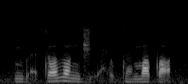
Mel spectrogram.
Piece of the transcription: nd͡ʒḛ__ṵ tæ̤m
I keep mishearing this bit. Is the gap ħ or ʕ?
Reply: ħ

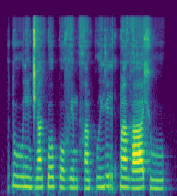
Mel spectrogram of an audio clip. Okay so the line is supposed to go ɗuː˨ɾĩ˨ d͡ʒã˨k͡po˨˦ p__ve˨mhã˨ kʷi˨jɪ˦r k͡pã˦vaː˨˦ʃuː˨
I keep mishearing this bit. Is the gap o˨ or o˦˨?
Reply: o˨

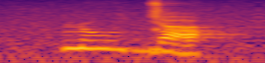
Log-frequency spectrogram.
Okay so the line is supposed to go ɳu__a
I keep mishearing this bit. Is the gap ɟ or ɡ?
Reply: ɟ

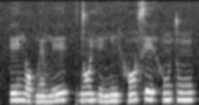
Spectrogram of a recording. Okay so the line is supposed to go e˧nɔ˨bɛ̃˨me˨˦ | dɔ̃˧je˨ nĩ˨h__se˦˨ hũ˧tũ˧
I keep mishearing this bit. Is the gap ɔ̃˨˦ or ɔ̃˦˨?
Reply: ɔ̃˨˦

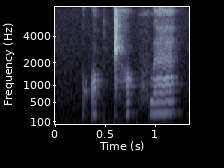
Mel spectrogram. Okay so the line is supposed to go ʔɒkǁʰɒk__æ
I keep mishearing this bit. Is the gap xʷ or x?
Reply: xʷ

